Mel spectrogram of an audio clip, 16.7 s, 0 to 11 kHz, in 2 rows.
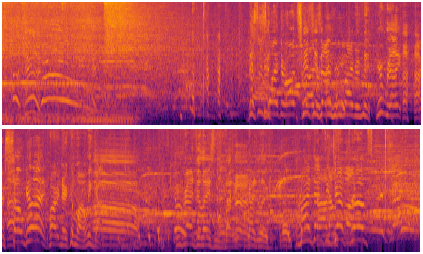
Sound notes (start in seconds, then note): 3.0 cheers and applause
